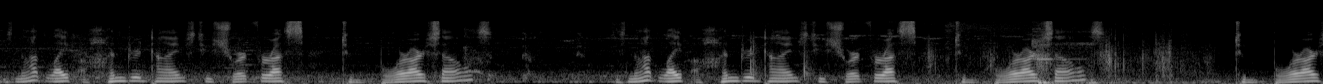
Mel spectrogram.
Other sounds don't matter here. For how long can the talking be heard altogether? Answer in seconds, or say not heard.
11 s.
